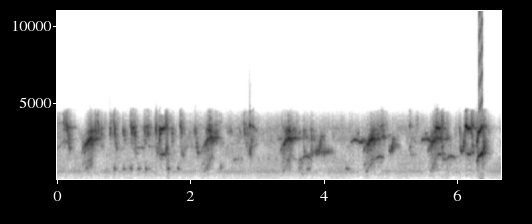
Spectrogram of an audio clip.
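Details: African pied wagtail at a pond, picked up by a wildlife webcam: a busy run of sharp chirped notes and short whistled slurs in bursts about every second, over a faint steady hum.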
